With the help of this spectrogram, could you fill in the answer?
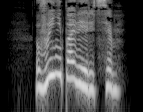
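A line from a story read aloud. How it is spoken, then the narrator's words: Emotional exclamation. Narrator (Russian): эмоционально воскликнула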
